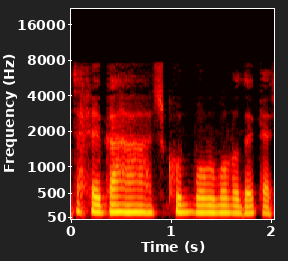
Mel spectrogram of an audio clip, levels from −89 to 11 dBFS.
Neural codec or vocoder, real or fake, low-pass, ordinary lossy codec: codec, 16 kHz, 0.5 kbps, FunCodec, trained on LibriTTS, 25 frames a second; fake; none; none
